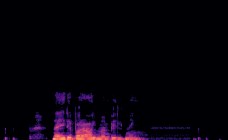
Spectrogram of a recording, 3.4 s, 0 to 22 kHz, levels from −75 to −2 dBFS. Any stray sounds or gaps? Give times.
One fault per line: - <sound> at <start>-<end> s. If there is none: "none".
none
